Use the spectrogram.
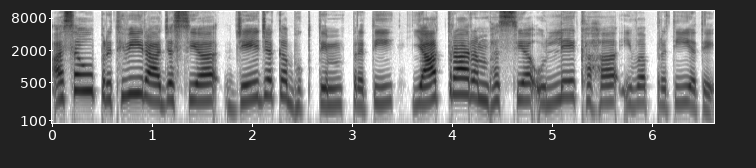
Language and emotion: Sanskrit, neutral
